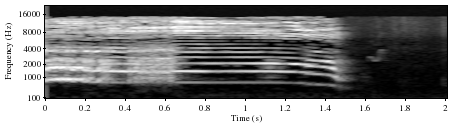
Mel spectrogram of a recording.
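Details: Young rooster crowing inside a henhouse: one strong crow of about one and a half seconds, harsh and buzzy at first, then a sustained level tone that bends downward as it ends, with silence after.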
